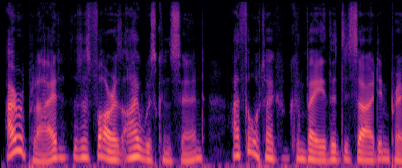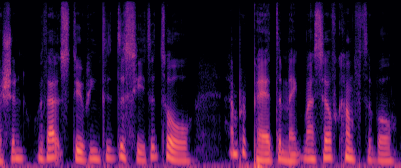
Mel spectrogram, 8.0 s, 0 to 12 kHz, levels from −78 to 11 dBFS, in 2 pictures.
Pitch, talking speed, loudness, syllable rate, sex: 125 Hz, 215 wpm, -21 LUFS, 6.4 syllables/s, male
